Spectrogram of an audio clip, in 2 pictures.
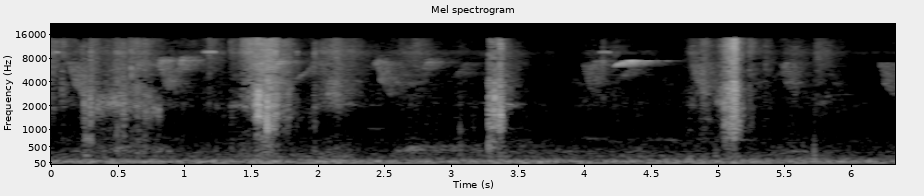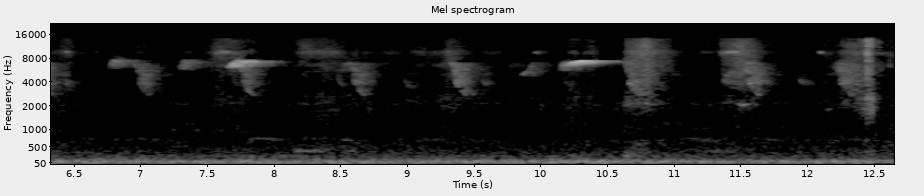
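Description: Footsteps crunching faintly through dry leaf litter, with three sharper crunches in the first five seconds. Short, high bird chirps sound now and then.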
